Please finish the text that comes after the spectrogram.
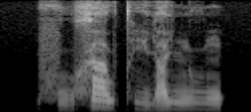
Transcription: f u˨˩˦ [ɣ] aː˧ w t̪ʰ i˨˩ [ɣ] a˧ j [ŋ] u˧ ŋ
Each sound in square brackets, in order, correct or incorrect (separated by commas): incorrect, incorrect, incorrect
